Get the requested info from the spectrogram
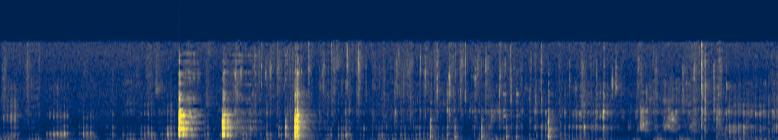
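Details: Still-feral pet pig feeding indoors, making piggy noises while it eats: a few short, harsh, squeaky chirps near the middle, over soft snuffling and chewing with faint clatter.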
